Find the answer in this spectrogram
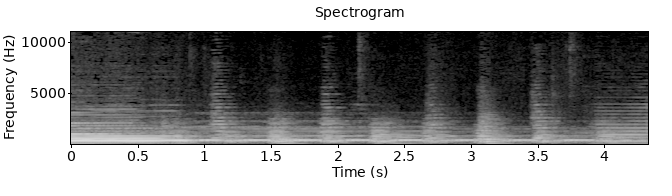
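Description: Small chamber ensemble of violin, piano and winds playing: a loud held chord breaks off about a second in, giving way to a quieter passage of short repeated notes over a low bass line.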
